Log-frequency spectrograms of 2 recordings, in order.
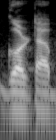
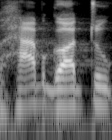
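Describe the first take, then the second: First: The words run together into two short syllables. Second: Each word is said separately and in full. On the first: "गोटा बोलो"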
